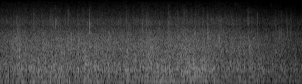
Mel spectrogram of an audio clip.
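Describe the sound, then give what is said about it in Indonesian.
Steady rain pours down continuously, a dense hiss of countless drops striking a surface, fairly loud throughout with no voices. “Aku berharap hujan seharian ini membuat banjir di beberapa tempat.”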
